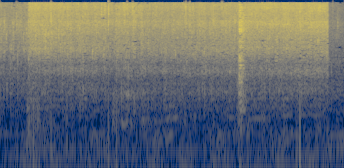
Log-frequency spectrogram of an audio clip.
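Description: Potato sticks and onion frying in hot oil in a kadai: a steady sizzle that grows louder about half a second in. The spatula knocks against the pan once, sharply, about three seconds in, and the sizzle drops suddenly to a faint hiss near the end.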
